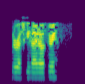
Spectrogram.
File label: Fire Dispatch; H- Scottsdale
